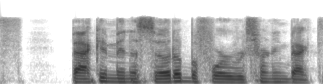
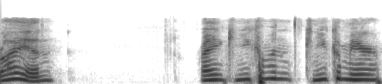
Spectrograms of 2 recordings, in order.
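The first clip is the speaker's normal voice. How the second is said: calm put-on call, pitched up, as if distant; 9 semitones higher than usual. Retelling how the mother called from the kitchen fire: imitating mom speaking calmly. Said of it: "she said it so calmly".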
